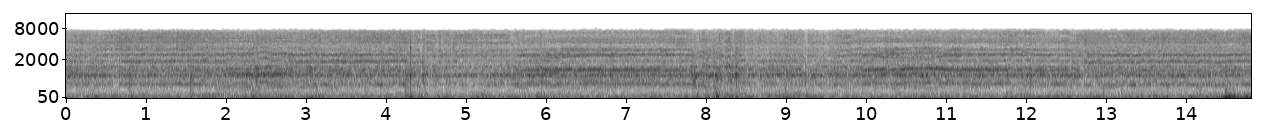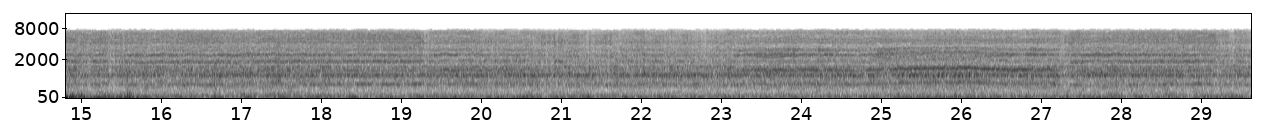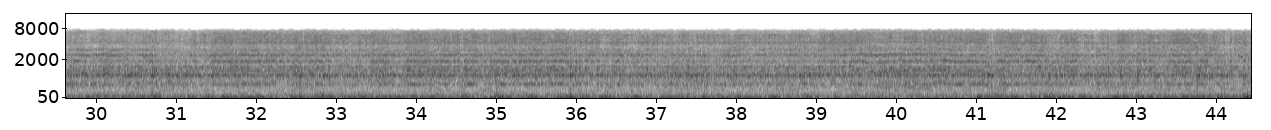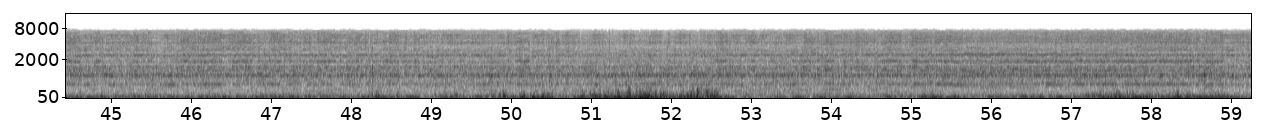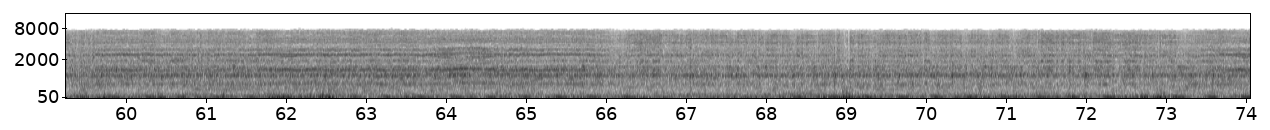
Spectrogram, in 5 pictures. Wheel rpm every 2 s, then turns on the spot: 170, 170, 170, 160, 160, 160, 160, 160, 160, 170, 160, 160, 160, 160, 160, 160, 160, 170, 170, 170, 170, 160, 160, 160, 160, 160, 170, 170, 160, 170, 160, 170, 160, 160, 170, 160, 160.
none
